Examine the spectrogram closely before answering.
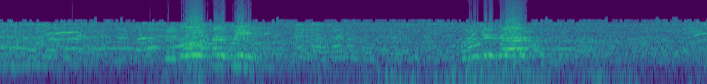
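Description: A man gives a speech forcefully through a microphone and loudspeakers.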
